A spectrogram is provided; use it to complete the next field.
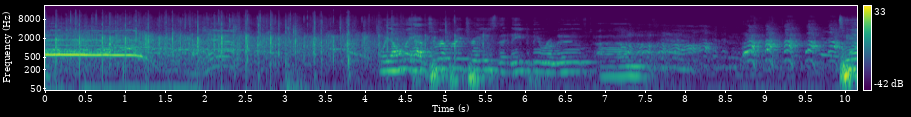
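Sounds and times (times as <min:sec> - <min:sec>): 
high whistle or whoop: 0:00.0 - 0:01.4
audience applause: 0:00.0 - 0:05.7
speech: 0:05.7 - 0:07.8
laughter: 0:07.0 - 0:10.1.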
